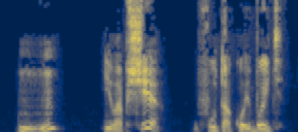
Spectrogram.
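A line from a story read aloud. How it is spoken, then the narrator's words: Grumbled. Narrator (Russian): пробурчала я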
